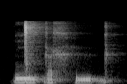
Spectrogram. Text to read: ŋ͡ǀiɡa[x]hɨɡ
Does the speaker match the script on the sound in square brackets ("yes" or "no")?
yes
